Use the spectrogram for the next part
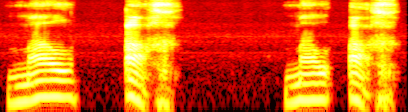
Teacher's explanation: This has a schwa in it, not a dagesh. So it has that spirantized, gravelly ch sound. And the schwa is letting you know that it's the end of a syllable.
